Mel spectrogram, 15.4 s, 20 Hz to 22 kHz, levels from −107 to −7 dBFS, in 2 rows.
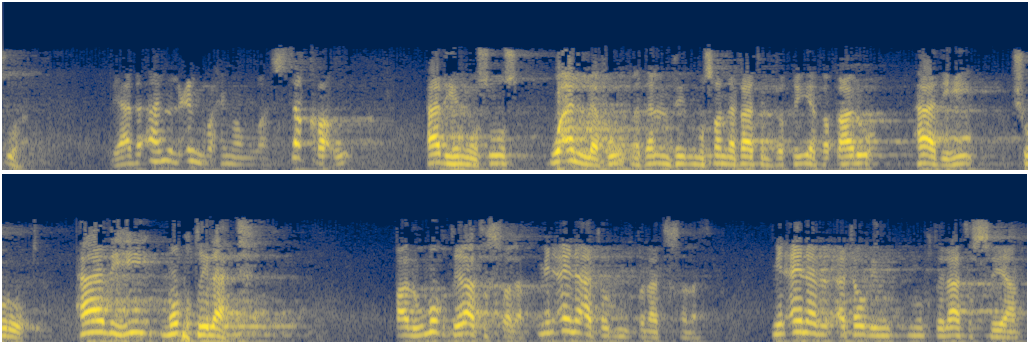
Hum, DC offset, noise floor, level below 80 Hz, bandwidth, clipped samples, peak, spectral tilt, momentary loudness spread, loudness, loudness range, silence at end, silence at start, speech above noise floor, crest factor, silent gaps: none; under 0.1%; -59 dBFS; -44 dBFS; 7.4 kHz; under 0.1%; 0 dBFS; -4.5 dB/octave; 17 LU; -19 LUFS; 5 LU; 0.05 s; 0.05 s; 41 dB; 18 dB; none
